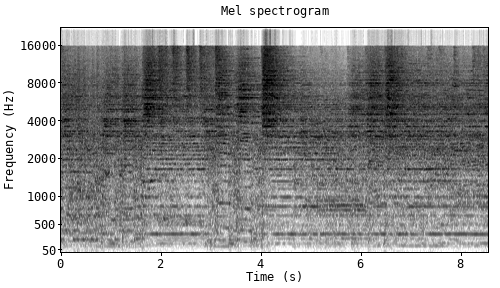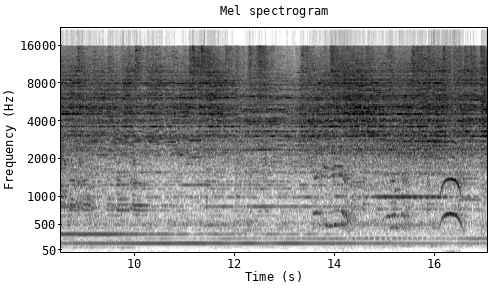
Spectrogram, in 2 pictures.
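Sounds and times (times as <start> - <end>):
distorted electric guitars: 0.0 - 17.0
drum kit: 0.0 - 17.0.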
